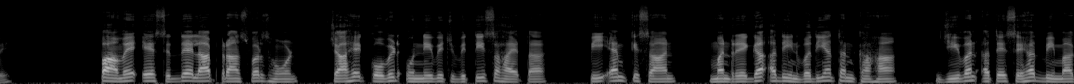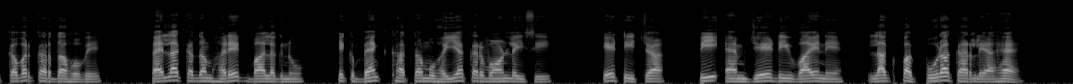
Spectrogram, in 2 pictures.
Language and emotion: Punjabi, neutral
